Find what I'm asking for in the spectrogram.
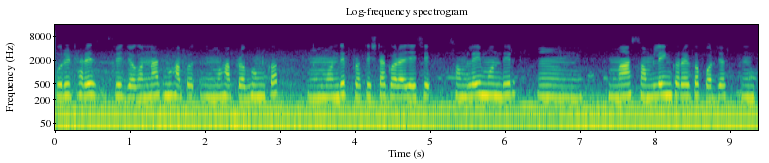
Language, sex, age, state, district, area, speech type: Odia, female, 18-30, Odisha, Balangir, urban, spontaneous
